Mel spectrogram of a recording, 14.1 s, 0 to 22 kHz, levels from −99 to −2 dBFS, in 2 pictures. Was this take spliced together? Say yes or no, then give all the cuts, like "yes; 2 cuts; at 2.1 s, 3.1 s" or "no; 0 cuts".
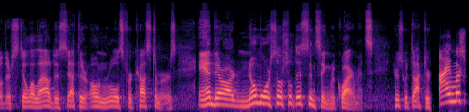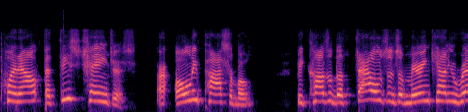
yes; 1 cut; at 6.5 s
